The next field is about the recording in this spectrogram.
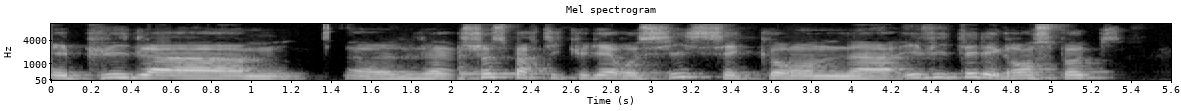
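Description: A man talks with a southwestern French accent. His pitch is fairly high. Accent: southwestern French, noticeable. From southwest France. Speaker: association member, guest. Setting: phone call, remote.

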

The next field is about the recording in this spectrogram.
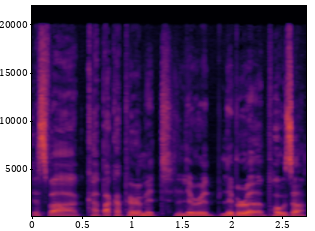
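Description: With a Saxon accent, a man speaks at a fairly quick pace and medium pitch, his intonation fairly even, on a very clean recording with a silent background. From Saxony, Germany. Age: 30s. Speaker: radio DJ. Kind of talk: casual radio show hosting. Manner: casual, with many fillers.

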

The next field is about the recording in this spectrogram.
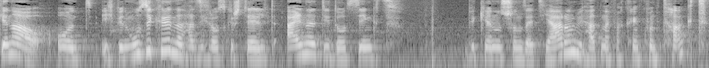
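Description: A woman at a medium pitch, fairly quick, with ordinary pitch variation and noticeable background noise. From Belarus, Minsk. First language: Russian or Belarusian (speaking German). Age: 20s. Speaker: musician and choir organiser. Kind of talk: casual interview. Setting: gallery venue.

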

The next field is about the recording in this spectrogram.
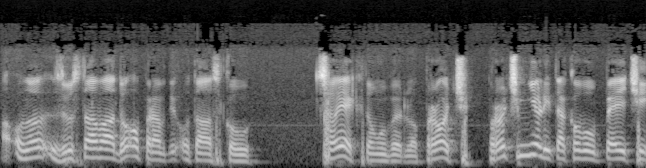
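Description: A man's voice with lively intonation. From Czechia, South Moravia. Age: 60s. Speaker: cannabis legalization activist, caregiver father. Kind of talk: interview. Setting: phone call.

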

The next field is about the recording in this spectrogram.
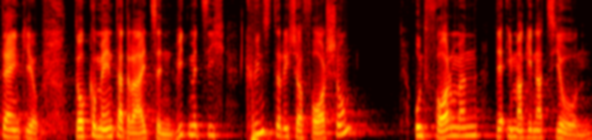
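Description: A man's fairly high voice with a Swiss accent and lively intonation, at a fairly slow pace. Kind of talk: reading aloud.

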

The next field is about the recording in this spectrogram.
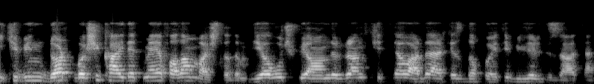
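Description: Ordinary pitch variation in a man's fairly high voice, a normal speaking voice. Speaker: rapper. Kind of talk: casual chat.

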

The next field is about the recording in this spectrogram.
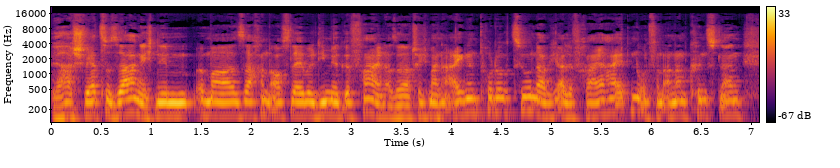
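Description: A man's fairly high voice at a very fast pace with hardly any pauses and fairly even intonation, over noticeable background noise. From northern Germany, Oldenburg. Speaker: techno DJ, producer and label owner. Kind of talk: interview.

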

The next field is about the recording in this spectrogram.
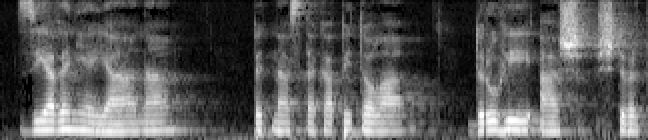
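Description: A man with a fairly high pitch speaks very slowly in a flat monotone, with long, frequent pauses. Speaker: lay scripture reader. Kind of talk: reading aloud. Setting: church.

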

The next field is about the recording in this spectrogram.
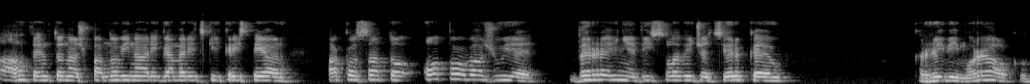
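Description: A man with a high pitch keeps his loudness very even. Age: 50s. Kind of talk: religious commentary monologue. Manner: animated.

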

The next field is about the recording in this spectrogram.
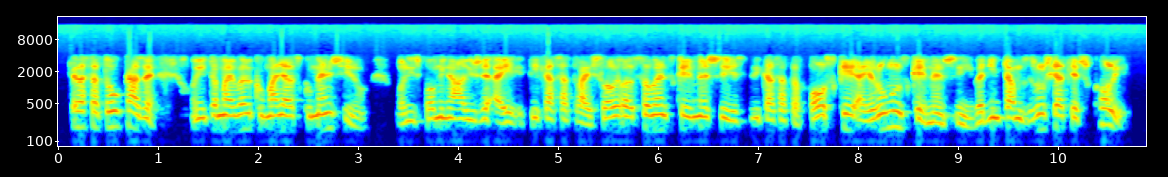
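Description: Ordinary pitch variation marks a plain, everyday voice. The delivery runs fairly quick. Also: man, fairly high pitch for a man. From eastern Slovakia, Michalovce. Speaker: caller. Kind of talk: phone-in call. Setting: phone call.

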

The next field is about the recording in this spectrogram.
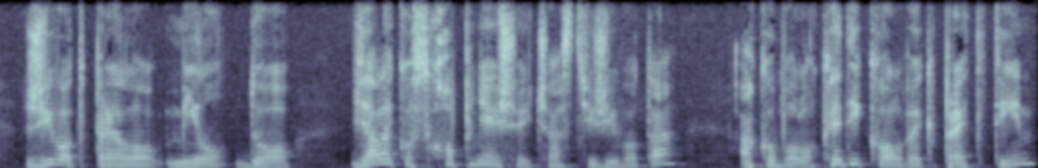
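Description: A woman with an unremarkable speaking voice, fairly low in pitch, at a moderate pace with ordinary pitch variation, on a very clean recording with a silent background. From Czech Republic, Prague. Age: 40s. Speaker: relationship counselor. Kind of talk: radio interview. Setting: studio.

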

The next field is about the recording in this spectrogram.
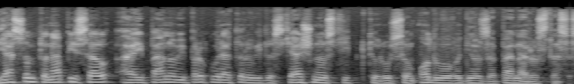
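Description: His pitch rises and falls in an ordinary way. The voice of this man is medium in pitch. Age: 60s. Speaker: defense lawyer. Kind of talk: studio interview. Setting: studio. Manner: halting.

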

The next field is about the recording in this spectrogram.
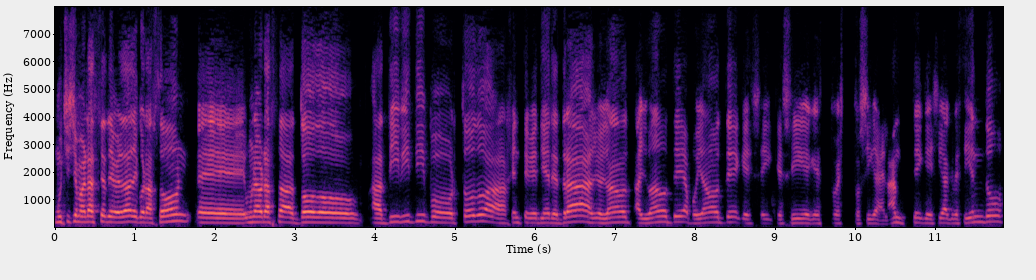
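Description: With a bright, sharp tone and a high pitch, a man talks at a moderate pace with fairly even intonation and hardly any pauses, recorded dry and close with no echo. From Murcia, Spain. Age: 20s. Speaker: DJ and music producer. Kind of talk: interview.

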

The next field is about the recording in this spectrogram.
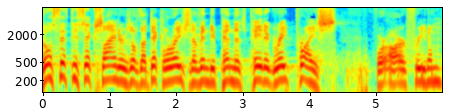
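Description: Over noticeable background noise, a man with an American accent and a high pitch speaks at a fairly slow pace. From US Midwest (South Dakota). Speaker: pastor. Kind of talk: sermon.

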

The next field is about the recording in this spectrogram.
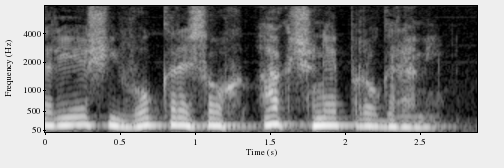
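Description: Audible room echo surrounds a man speaking fairly slowly in a high voice with ordinary pitch variation. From Slovakia, Levice district. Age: old. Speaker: economics professor. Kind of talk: radio interview, explanatory. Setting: studio.

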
